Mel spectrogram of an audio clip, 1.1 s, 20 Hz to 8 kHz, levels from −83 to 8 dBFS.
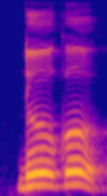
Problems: none marked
